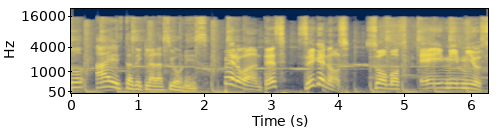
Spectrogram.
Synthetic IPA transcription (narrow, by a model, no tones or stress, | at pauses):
oaest̪azðeklaɾasjo̞nḛspeɾo̞ant̪esː | iɣeno̞̰sː | omosejmimjus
